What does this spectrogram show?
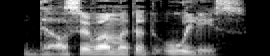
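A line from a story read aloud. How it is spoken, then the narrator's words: Scoffing snort. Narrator (Russian): хмыкнул Один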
